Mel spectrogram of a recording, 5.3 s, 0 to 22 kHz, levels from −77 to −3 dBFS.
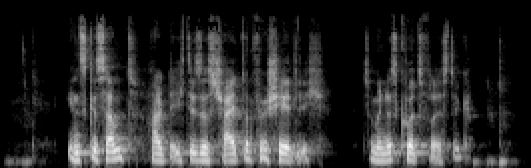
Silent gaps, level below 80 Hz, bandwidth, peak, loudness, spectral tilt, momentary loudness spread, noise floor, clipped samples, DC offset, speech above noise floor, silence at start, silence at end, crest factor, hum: none; -62 dBFS; 16 kHz; -2 dBFS; -19 LUFS; -4.5 dB/octave; 16 LU; -50 dBFS; under 0.1%; under 0.1%; 31 dB; 0.65 s; 0.25 s; 18 dB; none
